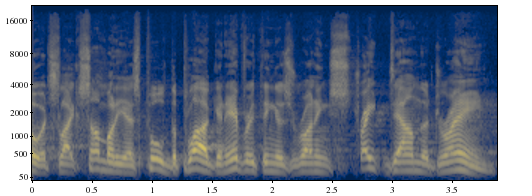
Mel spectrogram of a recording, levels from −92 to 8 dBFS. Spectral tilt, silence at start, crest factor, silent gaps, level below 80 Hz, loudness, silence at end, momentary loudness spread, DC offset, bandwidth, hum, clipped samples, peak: -3 dB/octave; 0 s; 20 dB; none; -88 dBFS; -24 LUFS; 0.05 s; 9 LU; under 0.1%; 19.5 kHz; none; under 0.1%; -4 dBFS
